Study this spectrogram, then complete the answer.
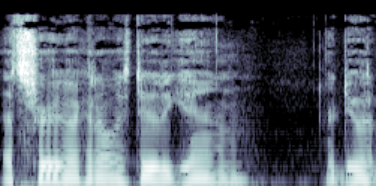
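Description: A man's very deep, low voice, dark and mellow, fairly quick and fairly even in intonation. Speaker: podcast host. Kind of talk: casual chat. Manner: casual, profane.

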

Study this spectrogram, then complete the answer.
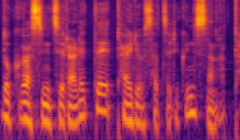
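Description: Lively intonation marks this man's unremarkable speaking voice. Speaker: law professor. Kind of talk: expert interview. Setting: studio. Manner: formal.

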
